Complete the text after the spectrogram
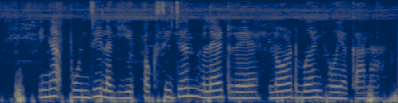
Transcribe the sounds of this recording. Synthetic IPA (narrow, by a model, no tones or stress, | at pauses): iɲaʔpuɲd͡ʒiləɡit̪̚ɔksid͡ʒənblɛʈɾɛlɔɾɖbəɲɦɔjakana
